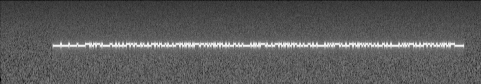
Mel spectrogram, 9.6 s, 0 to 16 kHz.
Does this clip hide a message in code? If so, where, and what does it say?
Yes: RTTY (45.45 baud, 170 Hz shift) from 1.0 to 9.3 s, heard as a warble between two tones, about 2100 Hz centre. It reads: CQ CQ CQ DE DL0JEQ DL0JEQ DL0JEQ PSE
